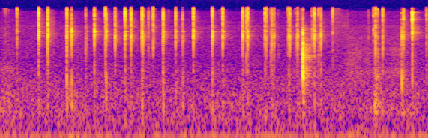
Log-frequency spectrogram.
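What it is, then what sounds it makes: Glass perfume bottle. Long nails tap rapidly on a small square glass perfume bottle with a black cap, partly full of liquid and held in the hands. About thirty sharp, bright, dry clicks come in an uneven run, each dying almost instantly, over a faint steady hiss.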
